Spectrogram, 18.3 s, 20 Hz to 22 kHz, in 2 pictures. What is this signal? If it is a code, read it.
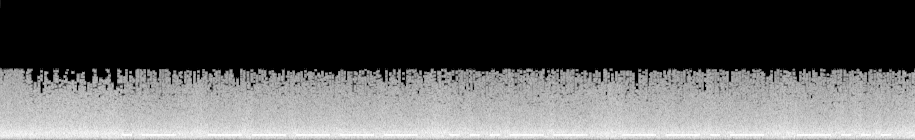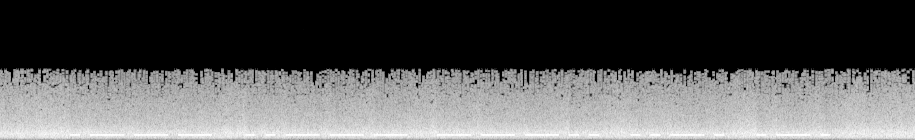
Morse code, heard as a keyed tone, hand-sent with a paddle, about 12 wpm, 890 Hz, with radio static and a narrow filter. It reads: A03QB J28FR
